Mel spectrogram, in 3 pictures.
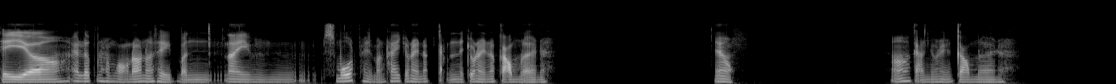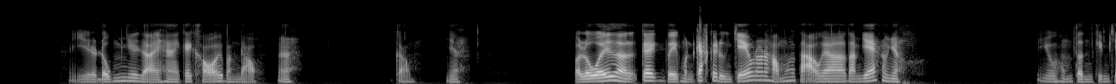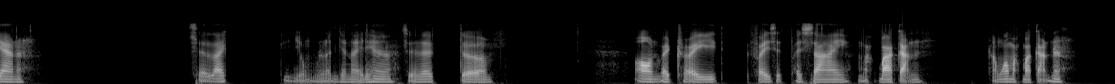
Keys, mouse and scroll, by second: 0.9-2.0 scroll down 2, 2.0 q, 3.1 v, 3.7-6.6 alt+drag, 8.6-11.7 alt+drag, 11.7 scroll down 4, 12.0-13.2 alt+drag, 13.2 alt+middle click, 13.6-15.3 alt+drag, 15.3-15.8 scroll up 1, 15.8 q, 16.3 v, 16.6-17.0 scroll up 2, 17.0 alt+click, 17.6 alt+middle click, 18.0 alt+click, 18.6-20.2 scroll up 7, 20.2-20.9 scroll up 2, 20.9-21.5 scroll down 4, 21.5 alt+click, 22.3 d, 22.6-23.0 scroll down 3, 23.0 alt+click, 23.6 a, 25.6-28.7 drag, 31.2-33.4 drag.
